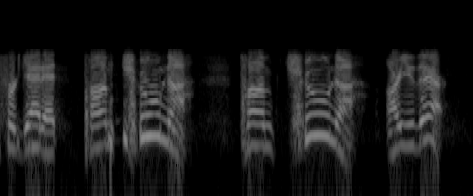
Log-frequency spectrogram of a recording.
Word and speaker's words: Chuna: Tom Chuna. Are you there? I am, sir. Yes. It rhymes with the fish like I've been hearing since uh middle school.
